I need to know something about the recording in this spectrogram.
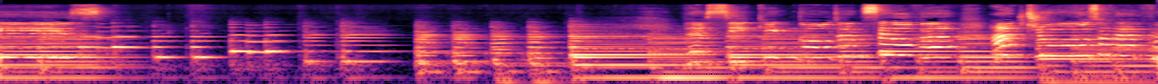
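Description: A woman singing a children's song to a Korg electronic keyboard set to a piano sound. For a few seconds in the middle only the keyboard plays, then the singing comes back.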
